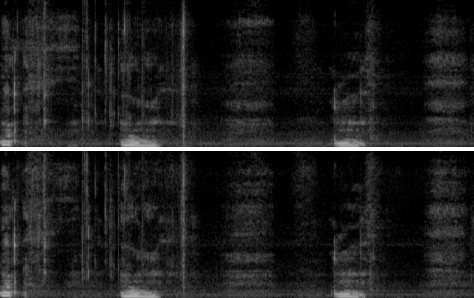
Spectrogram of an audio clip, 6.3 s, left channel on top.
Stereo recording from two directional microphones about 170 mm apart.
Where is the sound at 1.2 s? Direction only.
15° left (ahead or behind).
